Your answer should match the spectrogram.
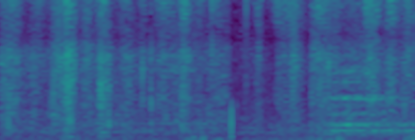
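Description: Footsteps of a person walking in toe-post sandals on a paved path: irregular slaps and scuffs over a low rumble.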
